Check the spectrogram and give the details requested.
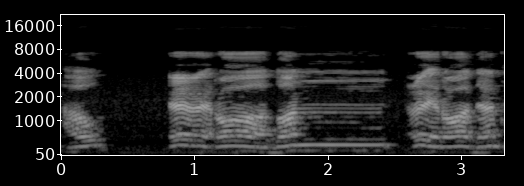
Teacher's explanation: আও এখানে হরফে লিন, আও ইরাদান, ইরাদান, হামজা এবং আইন দুটো একটু রাইট দিতে হবে। হামজা গলার শেষ থেকে আসবে, আইনটা আসবে গলার মধ্যখান থেকে। রটাকে ডিপ করে পড়তে হবে।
